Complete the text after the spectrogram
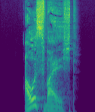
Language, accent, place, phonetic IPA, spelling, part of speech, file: German, Germany, Berlin, [ˈaʊ̯sˌvaɪ̯çt], ausweicht, verb, De-ausweicht.ogg
- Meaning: inflection of ausweichen: 1. third-person singular dependent present 2. second-person plural dependent present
